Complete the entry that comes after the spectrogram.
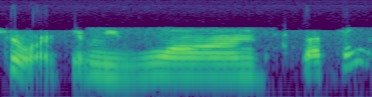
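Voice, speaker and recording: A woman with a fairly high voice speaks over a narrow telephone line with no room sound. She is a salon receptionist giving polite customer service. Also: steady tone, measured pace, no room sound. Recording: dry, narrow phone line.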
